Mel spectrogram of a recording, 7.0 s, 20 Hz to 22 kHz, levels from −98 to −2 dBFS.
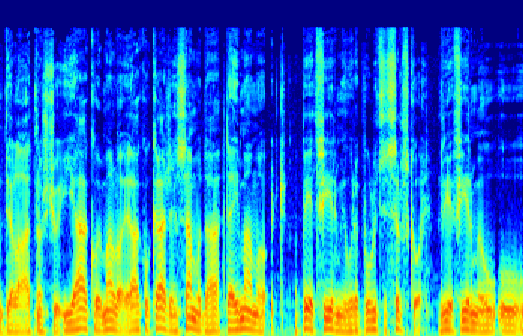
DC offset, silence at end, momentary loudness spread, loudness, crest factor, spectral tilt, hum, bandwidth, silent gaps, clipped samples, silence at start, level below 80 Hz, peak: under 0.1%; 0 s; 6 LU; -24 LUFS; 14 dB; -6.5 dB/octave; none; 15.5 kHz; none; under 0.1%; 0 s; -42 dBFS; -10 dBFS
